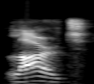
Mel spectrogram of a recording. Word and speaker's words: large: Só que nós não pronunciamos a vogal final, né? Então aqui é nice, safe, large. Então todas essas palavrinhas aqui, apesar de terem duas vogais, como a gente não pronuncia o E final, então elas são consideradas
